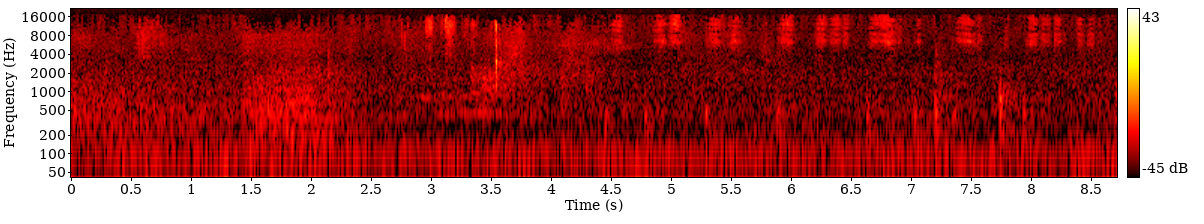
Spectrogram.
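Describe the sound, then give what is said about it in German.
Handwriting as a lecturer writes out a philosophical term, with faint scratchy pen or chalk strokes coming in short irregular bursts over a constant background noise. “Ich schreibe es auch mal hin, Res Cogitans.”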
